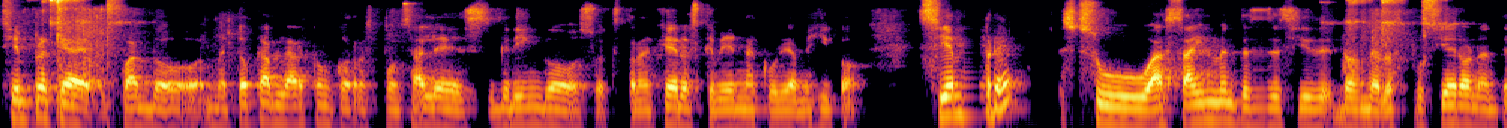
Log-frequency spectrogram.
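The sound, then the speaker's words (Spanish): A dog scratches itself, its collar tags jingling in quick metallic bursts beneath a man talking steadily in the foreground. “ese es mi perro que se está rascando”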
